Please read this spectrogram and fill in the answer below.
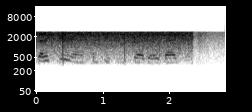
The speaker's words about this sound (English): Static here, and I'm 46 there's a lot of static.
